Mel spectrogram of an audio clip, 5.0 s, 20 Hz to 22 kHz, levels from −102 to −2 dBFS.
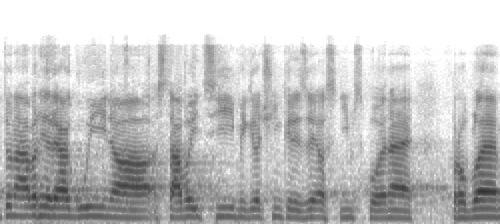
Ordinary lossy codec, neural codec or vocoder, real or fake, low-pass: Opus, 16 kbps; none; real; 9.9 kHz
